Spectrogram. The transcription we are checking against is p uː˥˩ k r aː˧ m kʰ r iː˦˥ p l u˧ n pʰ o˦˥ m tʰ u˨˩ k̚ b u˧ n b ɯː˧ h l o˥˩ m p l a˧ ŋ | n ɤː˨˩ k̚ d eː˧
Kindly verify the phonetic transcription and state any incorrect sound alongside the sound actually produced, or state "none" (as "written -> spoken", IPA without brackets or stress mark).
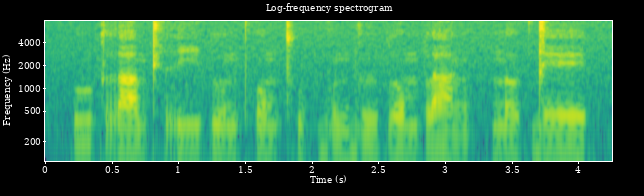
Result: h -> p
